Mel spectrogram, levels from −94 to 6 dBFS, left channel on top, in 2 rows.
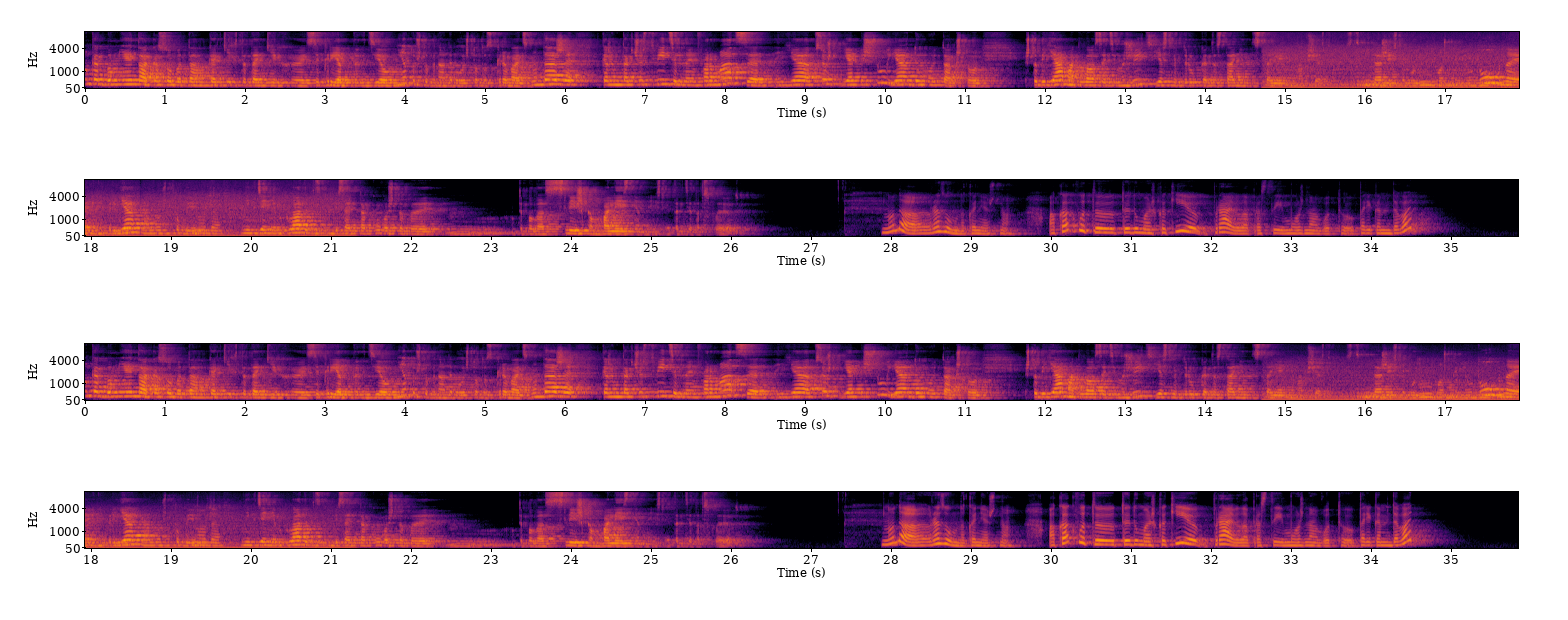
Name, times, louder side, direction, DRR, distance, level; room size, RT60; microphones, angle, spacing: voice 1, 0.0-11.6 11.9-19.3 19.9-26.0, left 1 dB, 5° left, 4 dB, 5.1 m, -26 dB
sound 1, 14.7-21.3, left 1 dB, 55° left, 2.4 m, -34 dB
voice 2, 16.7-17.1 17.4-17.8 19.3-19.7 27.9-34.5, right 2 dB, 65° right, 12 dB, 1.4 m, -27 dB
22.0 x 21.0 x 9.0 m, 0.84 s
head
